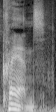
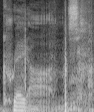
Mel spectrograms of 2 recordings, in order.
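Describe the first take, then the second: First: It is said in a Midwest accent. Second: It is said in a general accent.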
